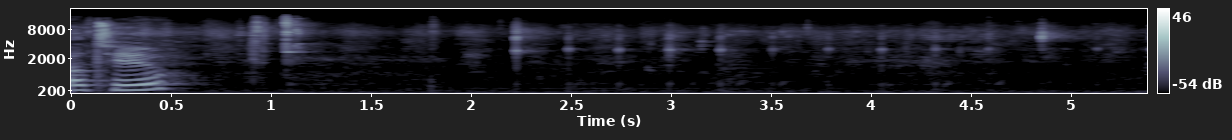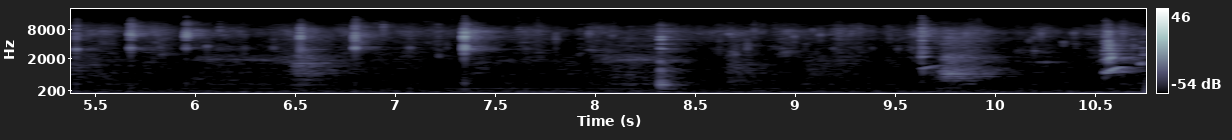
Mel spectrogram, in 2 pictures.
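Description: A spice shaker rattles as it is shaken.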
